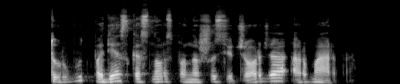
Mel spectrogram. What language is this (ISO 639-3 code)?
lit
